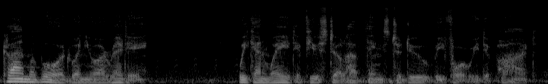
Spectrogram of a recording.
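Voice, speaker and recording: An actor playing a scholarly reptilian assassin in a video game, speaking in a measured, formal, dryly sardonic way. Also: male voice, a bass voice, darkish tone, a little hiss or hum. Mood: dryly obliging. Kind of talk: video game dialogue acting.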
